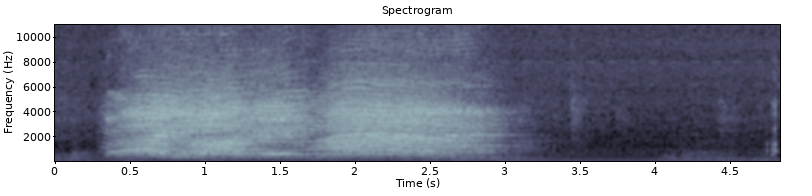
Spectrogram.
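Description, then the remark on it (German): A crowd shouts "Bionic Man" together in unison after a count of three, a loud, sustained roar of many voices lasting about three seconds in two swelling bursts, then fading to quiet murmur. “Rufen wir den Bionic Man so laut wie ihr könnt. Eins, zwei, drei.”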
